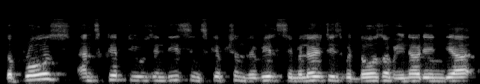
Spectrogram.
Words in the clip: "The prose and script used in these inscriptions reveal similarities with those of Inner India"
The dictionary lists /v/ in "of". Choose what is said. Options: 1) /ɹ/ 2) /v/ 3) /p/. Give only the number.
2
